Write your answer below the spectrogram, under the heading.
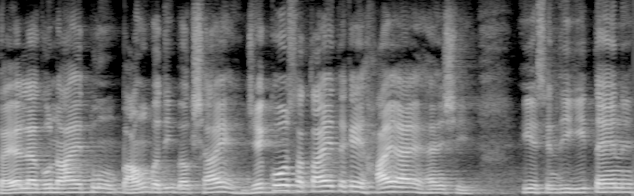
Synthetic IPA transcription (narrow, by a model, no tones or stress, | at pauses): ɡɐjəlɐɡʱonaːɦet̪ũɓaːũɓɐd̪ʱiɓɐɡʃaːɦed͡ʑeːkosɐt̪aːɦet̪ɐkʰehaːeaːɦeɦɛ̃ːʃiː | ɪɦesɪ̃nd̪ʱiɡiːt̪əːɦɪnɪ̆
